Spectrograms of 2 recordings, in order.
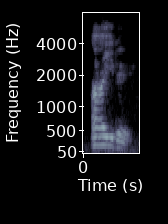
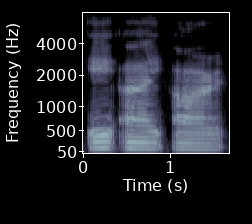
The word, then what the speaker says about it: aire: Okay, so basically, AI sounds it's pronounced like the English word I.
